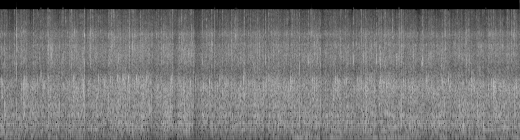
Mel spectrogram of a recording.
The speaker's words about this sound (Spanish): Nuevamente un aplauso para ustedes.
